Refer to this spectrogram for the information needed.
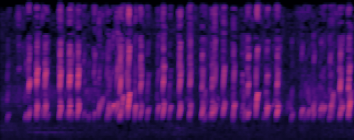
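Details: Female European goldfinch calling to encourage males to mate; a continuous, quieter stream of fast, high twittering chips, about three per second, over a hissing background.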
